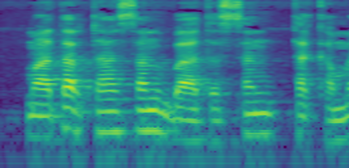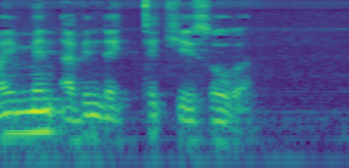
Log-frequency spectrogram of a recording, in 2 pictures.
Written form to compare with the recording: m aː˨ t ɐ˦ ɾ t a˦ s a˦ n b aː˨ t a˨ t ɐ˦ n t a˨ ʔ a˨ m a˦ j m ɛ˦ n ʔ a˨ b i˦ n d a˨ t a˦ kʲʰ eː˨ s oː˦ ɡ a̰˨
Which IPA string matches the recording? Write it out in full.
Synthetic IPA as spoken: m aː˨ t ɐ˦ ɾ t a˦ s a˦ n b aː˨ t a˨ s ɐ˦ n t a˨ k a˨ m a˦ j m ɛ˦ n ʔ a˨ b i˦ n d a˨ t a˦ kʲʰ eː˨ s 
